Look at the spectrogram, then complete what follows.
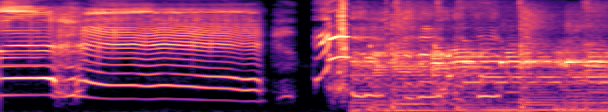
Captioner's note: cries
